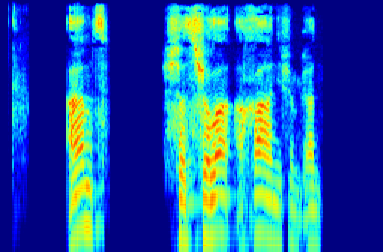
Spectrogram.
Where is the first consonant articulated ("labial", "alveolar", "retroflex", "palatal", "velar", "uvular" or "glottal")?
labial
